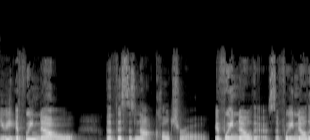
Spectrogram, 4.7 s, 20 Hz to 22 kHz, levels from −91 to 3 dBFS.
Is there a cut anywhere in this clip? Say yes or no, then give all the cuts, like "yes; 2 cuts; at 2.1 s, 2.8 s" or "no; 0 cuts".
no; 0 cuts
